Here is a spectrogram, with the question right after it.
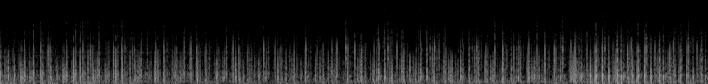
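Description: Wooden honey dippers are tapped and clacked together in a quick, steady stream of dry, hollow knocks. The short taps have almost no ring and come a little unevenly, about two or three per second, with a mid-low woody tone.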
